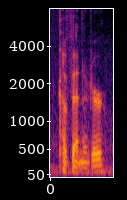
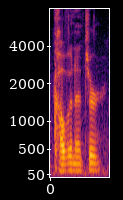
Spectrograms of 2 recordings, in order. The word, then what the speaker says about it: Covenanter: at the covenanter um I've always pronounced this tank is the covenator but the covenanter guys um I've been pronouncing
